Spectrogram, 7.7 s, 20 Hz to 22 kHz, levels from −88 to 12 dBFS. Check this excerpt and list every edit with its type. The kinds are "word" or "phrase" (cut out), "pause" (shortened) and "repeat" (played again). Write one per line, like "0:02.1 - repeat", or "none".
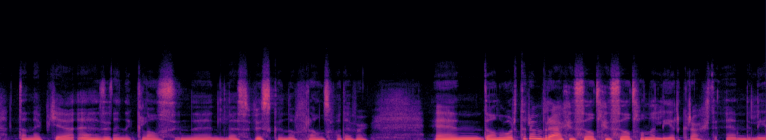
0:01.1 - word
0:06.0 - repeat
